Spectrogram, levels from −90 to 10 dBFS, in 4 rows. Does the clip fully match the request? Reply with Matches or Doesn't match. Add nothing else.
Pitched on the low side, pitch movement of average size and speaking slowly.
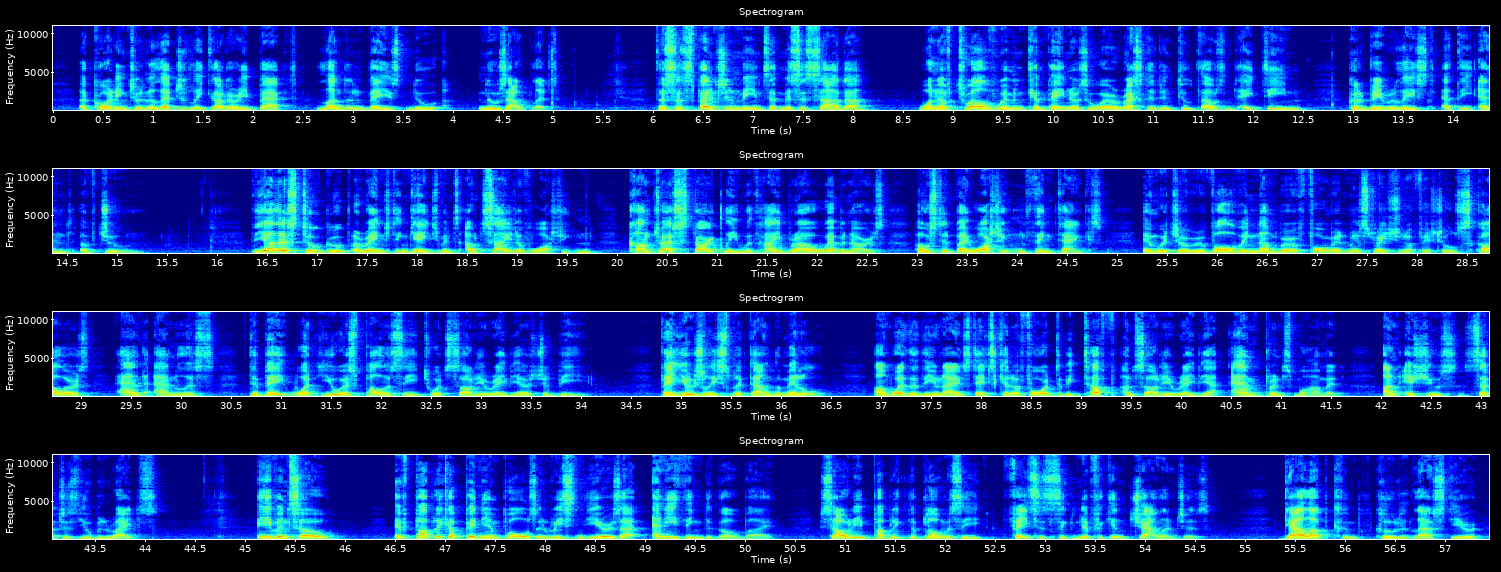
Matches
